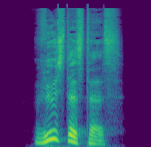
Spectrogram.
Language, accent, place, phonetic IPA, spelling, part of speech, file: German, Germany, Berlin, [ˈvyːstəstəs], wüstestes, adjective, De-wüstestes.ogg
- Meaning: strong/mixed nominative/accusative neuter singular superlative degree of wüst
